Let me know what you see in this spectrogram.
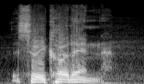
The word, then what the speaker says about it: Suikoden: And just the way he said it, because I think we all called it Suikoden. Yeah. There's no I. But the way he said it, I was like, oh my god, now I know how to say it.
